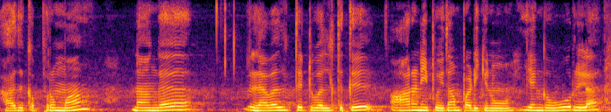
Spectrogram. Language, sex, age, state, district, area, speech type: Tamil, male, 18-30, Tamil Nadu, Tiruvannamalai, urban, spontaneous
